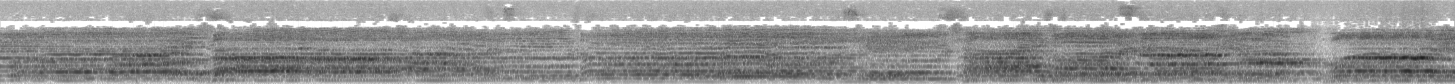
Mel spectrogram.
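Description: Madrigal choir singing in parts, sustained phrases with a short break between them every three to four seconds.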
